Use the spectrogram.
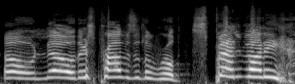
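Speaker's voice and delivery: high-pitched, loud comic cry of alarm; mock panic. Co-host mocks their answer to everything, hammed-up panicked yell. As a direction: squeal in pretend panic, building to a shout.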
